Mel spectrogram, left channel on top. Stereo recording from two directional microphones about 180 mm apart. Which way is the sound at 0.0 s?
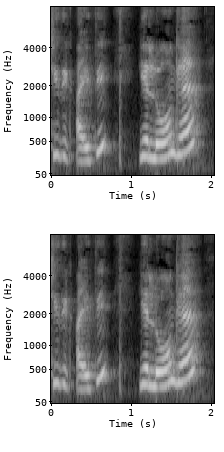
15° right (ahead or behind).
